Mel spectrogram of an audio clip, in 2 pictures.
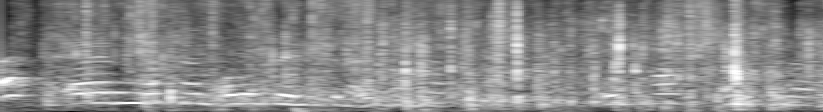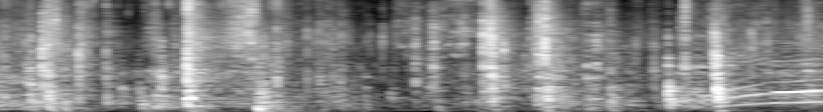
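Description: Cardboard box and plastic packaging tray being handled and unpacked: crinkling and rustling, with many sharp clicks and taps of plastic against cardboard and the tabletop.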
